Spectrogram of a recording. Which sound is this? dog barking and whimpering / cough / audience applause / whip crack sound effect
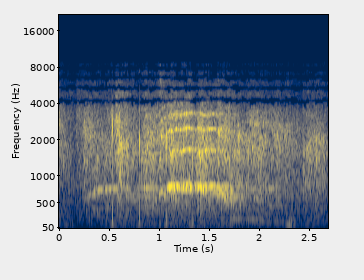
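audience applause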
